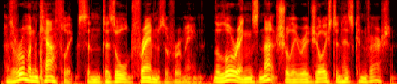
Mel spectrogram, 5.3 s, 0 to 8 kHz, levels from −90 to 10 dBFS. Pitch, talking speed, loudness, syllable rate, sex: 105 Hz, 180 wpm, -19 LUFS, 5.8 syllables/s, male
